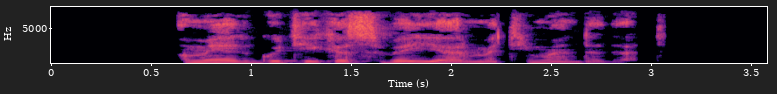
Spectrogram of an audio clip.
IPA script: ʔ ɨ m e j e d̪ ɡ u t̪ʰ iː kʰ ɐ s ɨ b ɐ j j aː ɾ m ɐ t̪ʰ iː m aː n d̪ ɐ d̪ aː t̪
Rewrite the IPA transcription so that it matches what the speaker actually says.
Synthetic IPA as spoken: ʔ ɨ m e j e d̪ ɡ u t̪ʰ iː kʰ ɐ s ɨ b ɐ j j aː ɾ m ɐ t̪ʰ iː m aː n d̪ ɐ d̪ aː t̪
